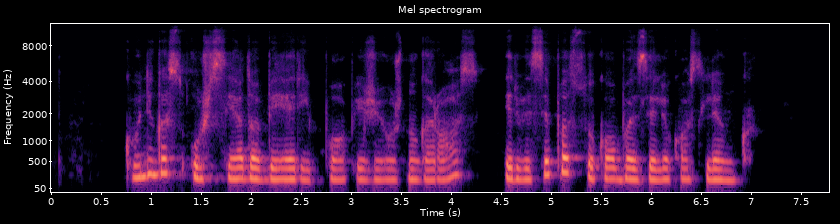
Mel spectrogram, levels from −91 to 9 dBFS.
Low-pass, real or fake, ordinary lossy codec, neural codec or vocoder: 10.8 kHz; fake; Opus, 32 kbps; vocoder, 24 kHz, 100 mel bands, Vocos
